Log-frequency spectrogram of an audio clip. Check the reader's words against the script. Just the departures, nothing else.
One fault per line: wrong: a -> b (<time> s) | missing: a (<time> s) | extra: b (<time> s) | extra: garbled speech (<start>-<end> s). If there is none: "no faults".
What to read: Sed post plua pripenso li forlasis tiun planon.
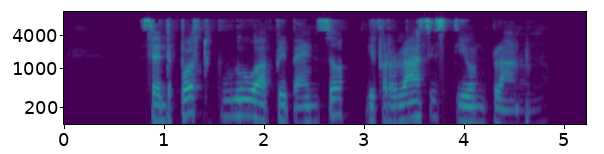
no faults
